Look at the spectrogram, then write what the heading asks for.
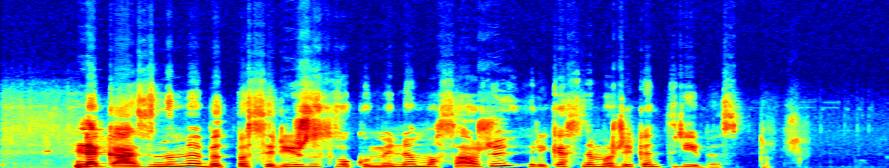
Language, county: Lithuanian, Vilnius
